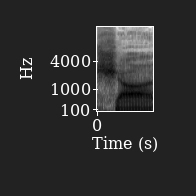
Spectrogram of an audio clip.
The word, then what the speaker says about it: Char: It's like when you have Shaw and stuff, right? So yeah, like Char, it's it's pronounced Sha in Japanese, so they spell it Sha, S-H-A.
